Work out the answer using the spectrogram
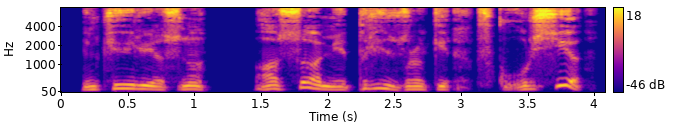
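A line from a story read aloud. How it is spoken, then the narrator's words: Muttered. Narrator (Russian): буркнул Кефир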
